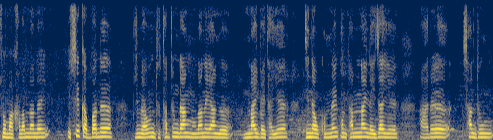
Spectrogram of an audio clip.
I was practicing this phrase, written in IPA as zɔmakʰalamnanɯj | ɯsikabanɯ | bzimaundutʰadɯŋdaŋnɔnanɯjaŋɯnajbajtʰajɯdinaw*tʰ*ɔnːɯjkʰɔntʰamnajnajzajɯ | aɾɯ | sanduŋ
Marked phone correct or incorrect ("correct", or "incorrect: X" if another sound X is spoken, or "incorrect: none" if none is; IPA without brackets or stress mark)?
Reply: incorrect: kʰ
